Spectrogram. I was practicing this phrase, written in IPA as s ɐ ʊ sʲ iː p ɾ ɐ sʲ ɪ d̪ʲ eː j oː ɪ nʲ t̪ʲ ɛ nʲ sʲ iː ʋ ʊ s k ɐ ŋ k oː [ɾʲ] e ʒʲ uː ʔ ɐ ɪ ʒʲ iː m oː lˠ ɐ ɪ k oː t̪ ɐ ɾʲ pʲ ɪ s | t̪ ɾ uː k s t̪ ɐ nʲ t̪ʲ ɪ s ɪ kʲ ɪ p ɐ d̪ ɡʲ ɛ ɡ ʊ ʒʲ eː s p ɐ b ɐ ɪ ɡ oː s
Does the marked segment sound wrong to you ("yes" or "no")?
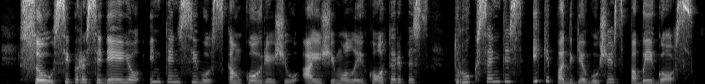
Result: no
